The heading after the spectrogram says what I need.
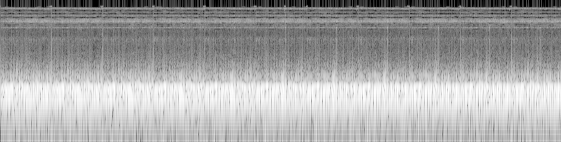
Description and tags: Just an easy rocket boost sound
missle, missle-boost, rocket-boost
